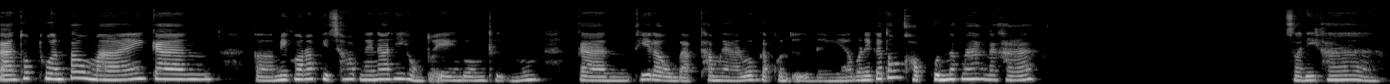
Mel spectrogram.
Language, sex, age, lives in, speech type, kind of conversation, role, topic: Thai, female, 30-34, United States, read, expert-assistant, asker, การมีความรับผิดชอบต่อหน้าที่ช่วยสร้างความน่าเชื่อถือในสังคมหรือไม่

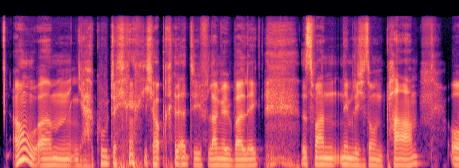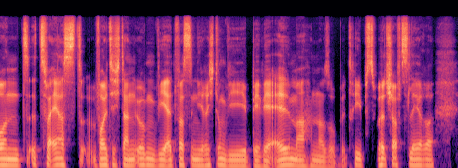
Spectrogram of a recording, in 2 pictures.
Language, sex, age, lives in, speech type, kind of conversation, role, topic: German, male, 25-29, Germany, conversation, podcast, guest, Was ist deine stolzeste Erinnerung?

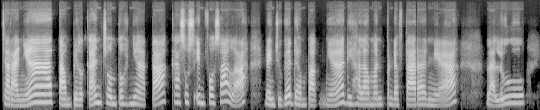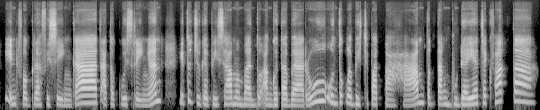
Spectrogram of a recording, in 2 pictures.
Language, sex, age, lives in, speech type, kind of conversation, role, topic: Indonesian, female, 20-24, Indonesia, read, expert-assistant, expert, Sering muncul berita tentang gelombang gravitasi dan penemuan terbaru di bidang ini. Bagaimana cara memastikan bahwa informasi tersebut akurat dan bukan hanya sensasi media?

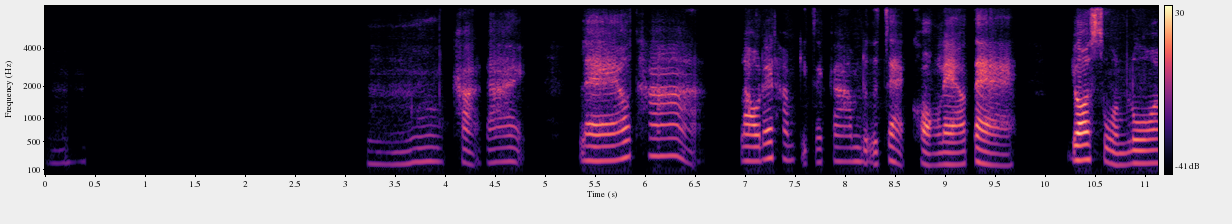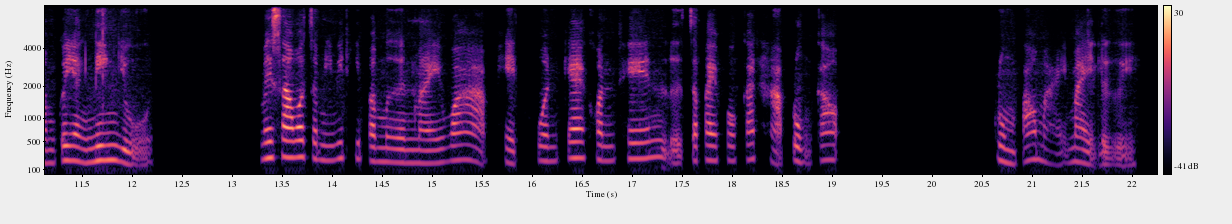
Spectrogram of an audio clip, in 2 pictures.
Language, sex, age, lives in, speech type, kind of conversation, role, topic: Thai, female, 40-44, United States, read, expert-assistant, asker, ทำไมยอดไลก์ในเพจเฟซบุ๊กของเราลดลงกะทันหัน? มีปัจจัยอะไรที่ควรตรวจสอบบ้าง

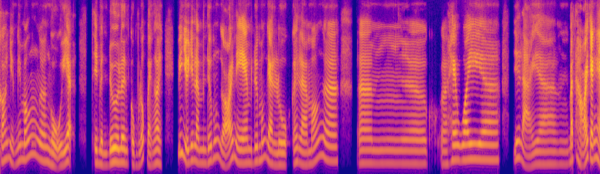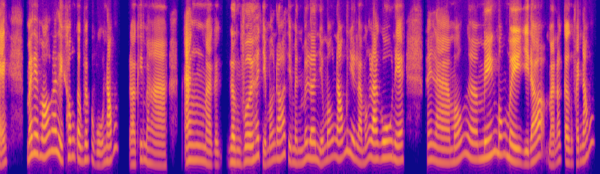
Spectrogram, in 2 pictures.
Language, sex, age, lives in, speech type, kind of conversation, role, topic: Vietnamese, female, 45-49, Vietnam, conversation, podcast, guest, Làm sao để tránh lãng phí thức ăn sau bữa tiệc?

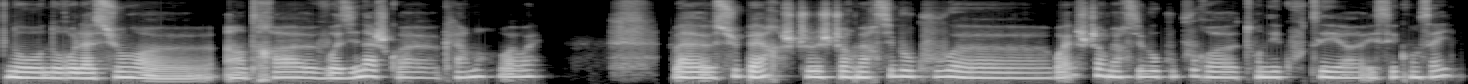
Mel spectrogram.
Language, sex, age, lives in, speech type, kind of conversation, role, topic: French, female, 40-44, Spain, conversation, advice, user, Comment puis-je me sentir davantage intégré(e) dans mon nouvel environnement ?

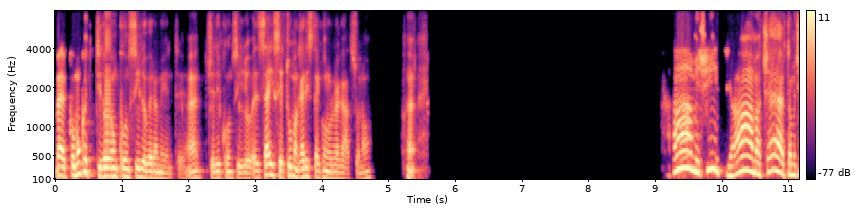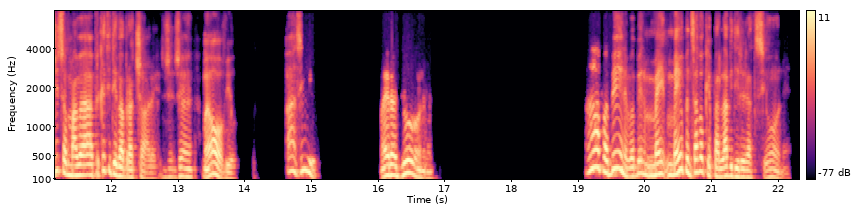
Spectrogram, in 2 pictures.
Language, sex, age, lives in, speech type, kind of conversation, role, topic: Italian, male, 40-44, Italy, conversation, unstructured, none, Come si può celebrare l’amore nella vita di tutti i giorni?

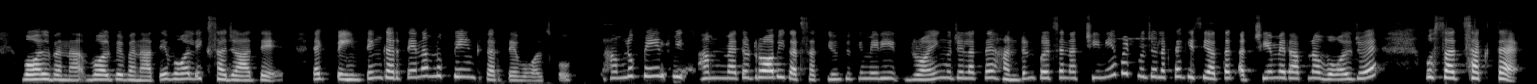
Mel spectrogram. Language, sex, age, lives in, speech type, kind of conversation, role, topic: Hindi, female, 20-24, India, conversation, podcast, guest, Apni creative routine ko simple tareeke se batao — roz tum kya karte ho?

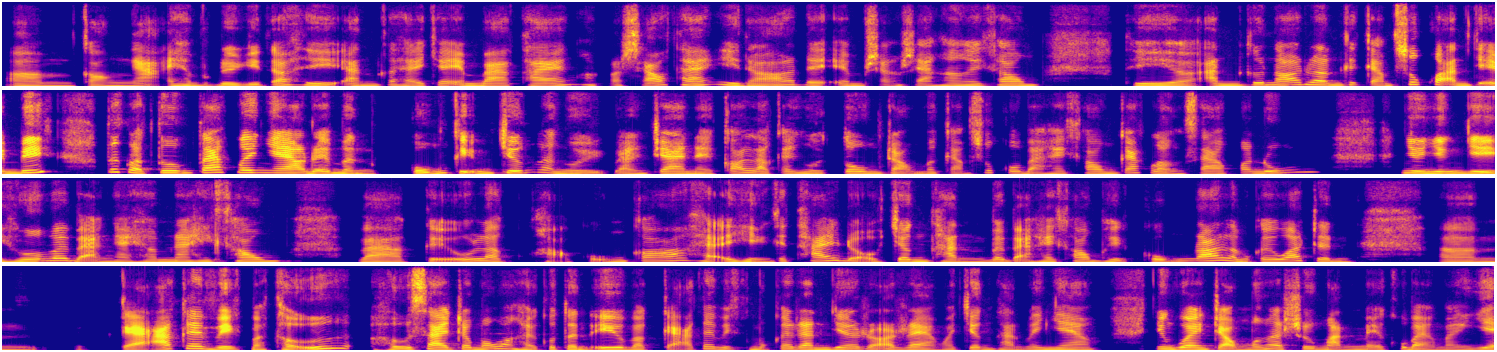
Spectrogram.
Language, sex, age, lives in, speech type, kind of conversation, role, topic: Vietnamese, female, 30-34, Vietnam, conversation, advice, advisor, Làm thế nào để đặt ranh giới trong tình yêu khi tôi cảm thấy bất an?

